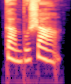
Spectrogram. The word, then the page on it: 赶不上: gǎn bù shàng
